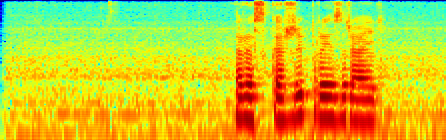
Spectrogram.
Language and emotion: Russian, neutral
